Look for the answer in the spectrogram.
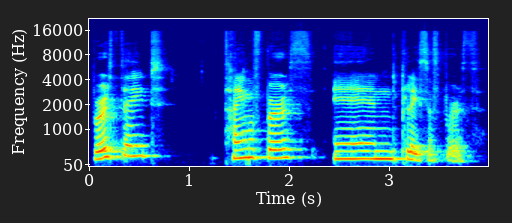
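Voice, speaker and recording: A woman guest on a video call, earnest and halting, with frequent restarts. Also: mid-range voice, expressive. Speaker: guest, chart reader. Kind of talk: casual interview talk.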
